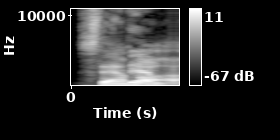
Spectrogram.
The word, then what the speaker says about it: Stambaugh: last name I don't want to M up sambba okay I was gonna say it like that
